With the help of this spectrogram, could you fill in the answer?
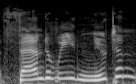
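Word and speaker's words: Thandiwe Newton: but still broodingly hot i might add uh thandaweed newton is that's how it's pronounced it's just it's just candy she's now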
